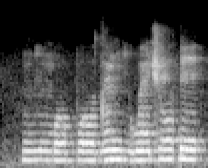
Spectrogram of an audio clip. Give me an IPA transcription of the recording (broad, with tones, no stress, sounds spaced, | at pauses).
m i˨ m oː˨ p oː˨ d ɛ̃˧ ŋ i˨ w ɛ̃˧ ʃ oː˦ ɗ e˦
